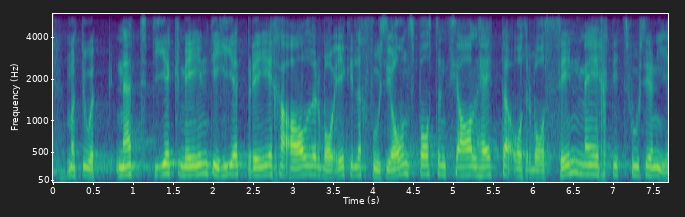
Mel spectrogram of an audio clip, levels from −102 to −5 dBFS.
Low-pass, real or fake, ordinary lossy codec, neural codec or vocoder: 5.4 kHz; fake; none; vocoder, 22.05 kHz, 80 mel bands, WaveNeXt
